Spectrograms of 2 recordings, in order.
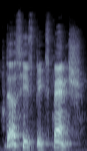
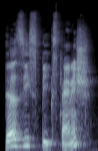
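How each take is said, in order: First: The h of 'he' is pronounced separately. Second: The z sound links into 'he' with silent h.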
